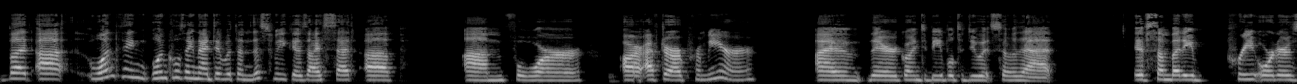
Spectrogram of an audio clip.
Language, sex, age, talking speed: English, female, 30-49, 175 wpm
